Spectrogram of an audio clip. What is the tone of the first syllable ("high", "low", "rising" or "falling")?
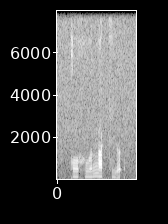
rising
